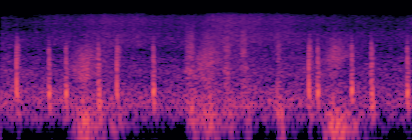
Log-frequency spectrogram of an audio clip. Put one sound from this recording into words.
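Light footsteps patter on a dirt path.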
